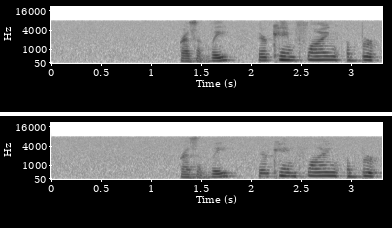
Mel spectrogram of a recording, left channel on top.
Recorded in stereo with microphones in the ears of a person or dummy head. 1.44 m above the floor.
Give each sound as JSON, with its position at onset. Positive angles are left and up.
{"t": 1.3, "sound": "a woman speaking", "side_deg": 35, "distance_m": 0.8}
